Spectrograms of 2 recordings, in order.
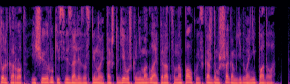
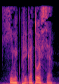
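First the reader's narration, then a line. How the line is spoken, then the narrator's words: Whisper. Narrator (Russian): зашептал пригоршня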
